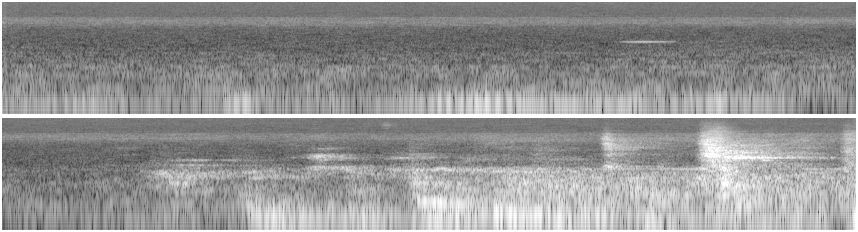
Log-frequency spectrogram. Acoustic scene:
elevator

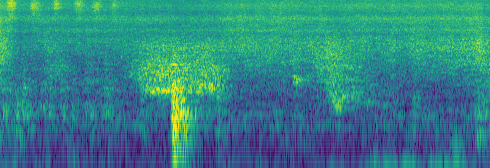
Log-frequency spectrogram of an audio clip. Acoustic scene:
restroom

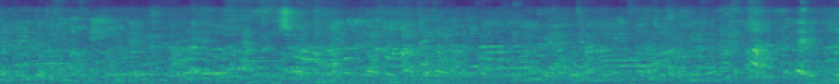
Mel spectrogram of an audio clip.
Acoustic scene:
crowded indoor space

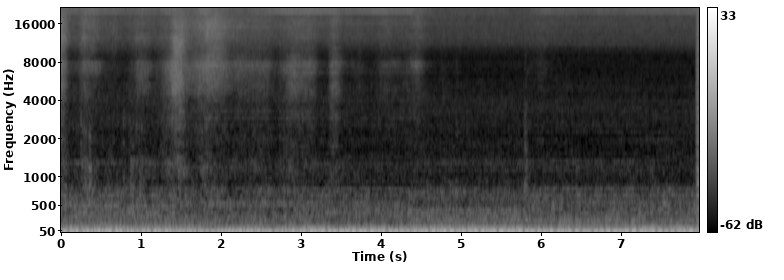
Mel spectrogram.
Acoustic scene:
car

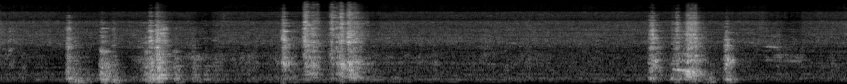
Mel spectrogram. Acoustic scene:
kitchen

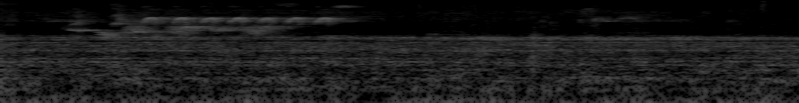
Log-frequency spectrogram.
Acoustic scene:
park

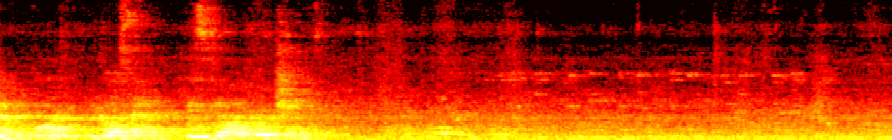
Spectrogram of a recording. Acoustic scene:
subway station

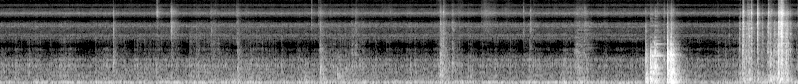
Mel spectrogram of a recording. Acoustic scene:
kitchen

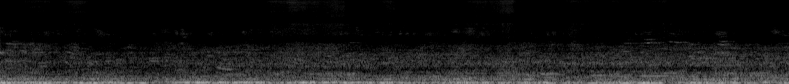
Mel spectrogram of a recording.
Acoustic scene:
park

